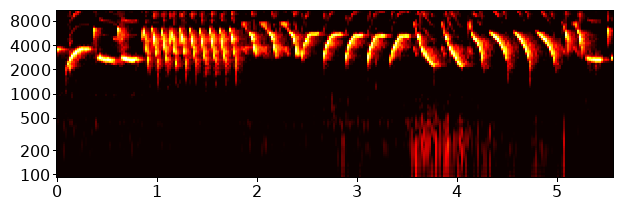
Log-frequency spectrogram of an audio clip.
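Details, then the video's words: {'caption': 'Canary song played to trigger singing in other canaries: a flat whistled note, a rapid rolling trill, then a long series of clear down-slurred whistles repeated about three per second.'} "PANCINGAN KENARI GACOR DOR NGEREK PANJANG INI AMPUH BIKIN KENARI LAIN BUNYI"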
